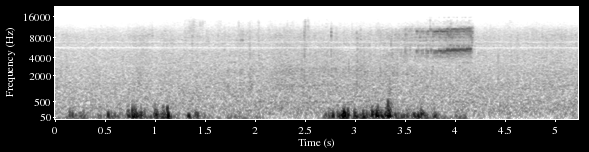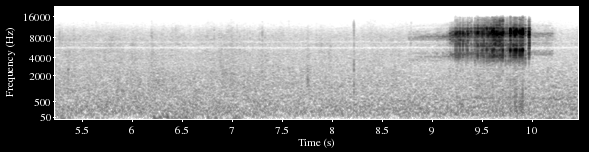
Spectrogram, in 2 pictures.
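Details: Letea, Romania, September 2012: a Gampsocleis schelkovnikovae bush-cricket gives its calling song. A faint high hiss comes first, then a louder shrill pulsed buzz lasting about a second near the end, with soft low rustling earlier.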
